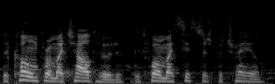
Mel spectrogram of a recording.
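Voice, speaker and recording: A man's voice: medium pitch, moderate pace, darkish tone, soft background music, voice pushed down, close to an everyday voice. Man voicing proud serpent-woman Cassiopeia. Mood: wistful. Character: proud tragic snake-woman noble, aloof. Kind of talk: reading game dialogue aloud.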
